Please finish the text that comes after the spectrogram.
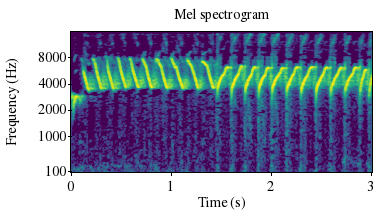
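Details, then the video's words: Canary singing lesson: fast repeated rising-and-falling whistled notes, about seven per second, changing shape midway into sharper upward flicks. "Canary Singing - lesson 33"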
